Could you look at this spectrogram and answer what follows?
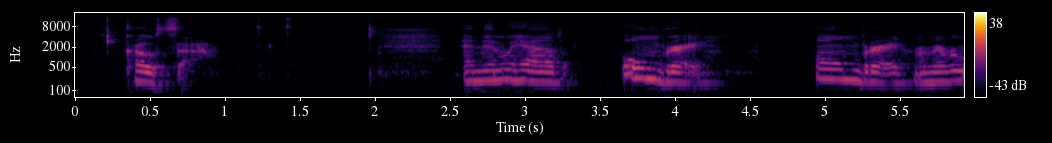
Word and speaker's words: hombre: And then we have hombre. Hombre. Remember, we do not pronounce H's in Spanish, so hombre is a man.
